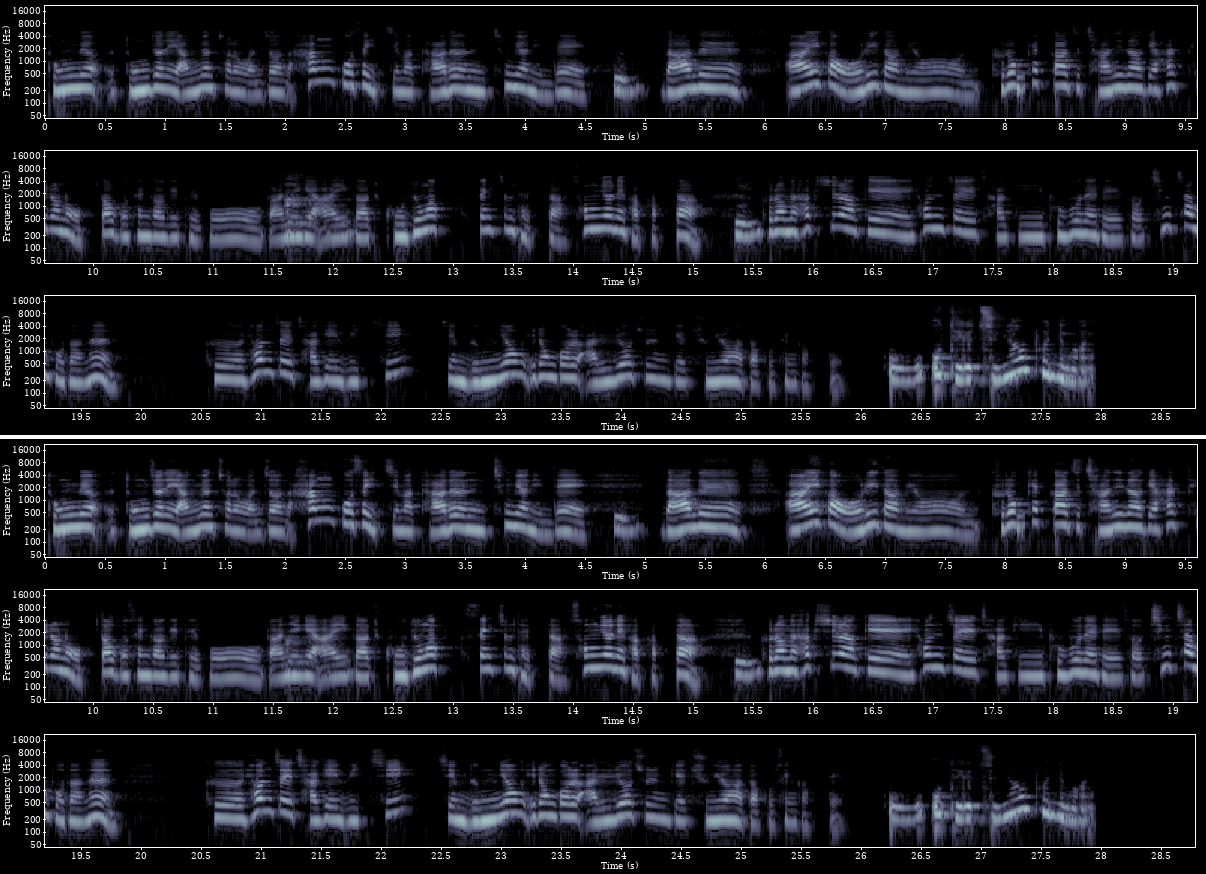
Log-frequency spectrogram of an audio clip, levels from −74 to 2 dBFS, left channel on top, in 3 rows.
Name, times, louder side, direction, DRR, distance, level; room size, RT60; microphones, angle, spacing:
voice 1, 0.0-4.7 5.2-15.4 15.6-19.8 20.5-25.8, right 3 dB, 60° right, 5.2 m, -32 dB
voice 2, 11.6-12.2 15.3-15.6 26.2-27.9, left 3 dB, 80° left, 2.9 m, -31 dB
head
